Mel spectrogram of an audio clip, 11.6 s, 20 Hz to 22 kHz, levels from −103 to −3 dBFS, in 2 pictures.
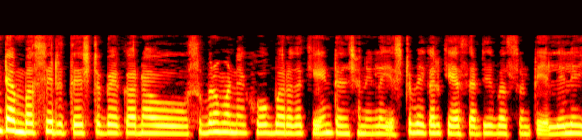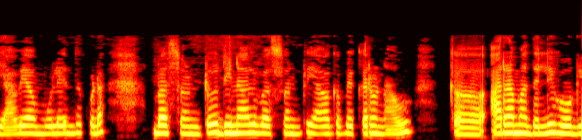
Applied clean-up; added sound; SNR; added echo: none; none; none; none.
